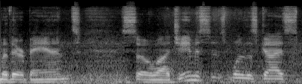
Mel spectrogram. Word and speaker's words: JMSN: RB artist noon is Jameson we're simply spelled jmsn so it pronounces i was jeff jensen because there's been a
